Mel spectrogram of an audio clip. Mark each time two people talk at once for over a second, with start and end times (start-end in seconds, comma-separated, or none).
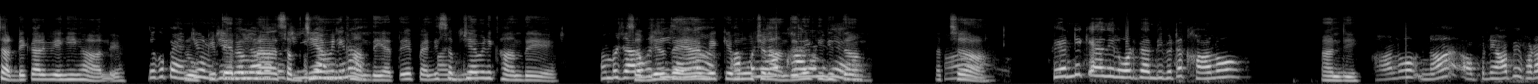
1.9-3.6, 6.3-8.6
